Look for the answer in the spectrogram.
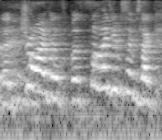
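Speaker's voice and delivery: normal talking voice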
